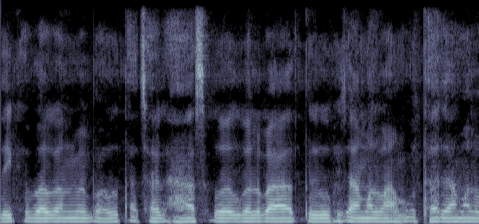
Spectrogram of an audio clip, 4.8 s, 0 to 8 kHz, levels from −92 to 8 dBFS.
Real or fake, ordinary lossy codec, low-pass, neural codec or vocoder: fake; none; none; codec, 16 kHz, 4 kbps, FreqCodec, larger model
